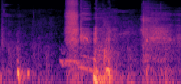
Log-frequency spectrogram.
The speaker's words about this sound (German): jetzt ist das Mikrofon runtergefallen. Jetzt ist das Mikrofon runtergefallen.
